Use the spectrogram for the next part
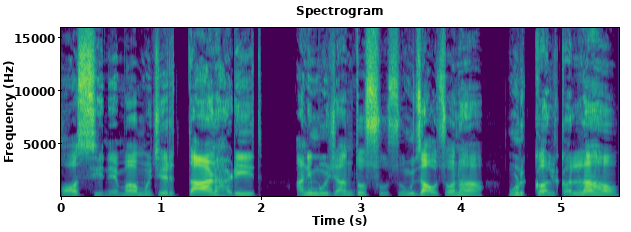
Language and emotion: Goan Konkani, fearful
